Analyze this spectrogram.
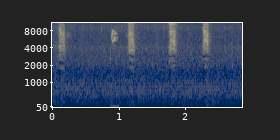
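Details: Young double-collared seedeater chick calling, with calls played to stimulate captive birds: four or five short, hissy high bursts spaced irregularly about half a second apart, over quiet background.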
